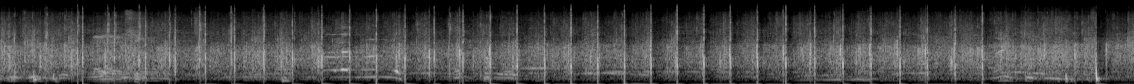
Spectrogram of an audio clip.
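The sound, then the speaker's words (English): A church audience claps hands together in a steady, even rhythm. Many sharp claps repeat without a break, with voices faintly underneath. “One more time, can we clap our hands unto the Lord.”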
